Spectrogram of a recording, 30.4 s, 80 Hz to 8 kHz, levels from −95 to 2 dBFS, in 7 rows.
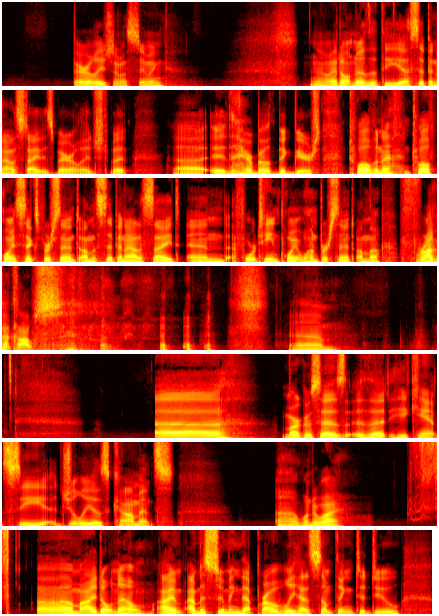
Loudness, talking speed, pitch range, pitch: -23 LUFS, 130 wpm, 90-135 Hz, 115 Hz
